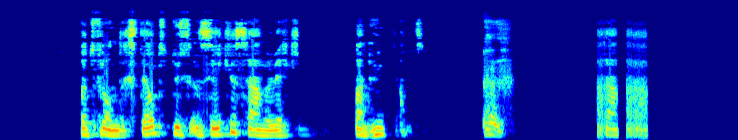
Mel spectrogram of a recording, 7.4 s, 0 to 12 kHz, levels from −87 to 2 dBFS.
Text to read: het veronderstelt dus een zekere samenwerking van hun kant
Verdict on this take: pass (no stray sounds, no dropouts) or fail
fail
